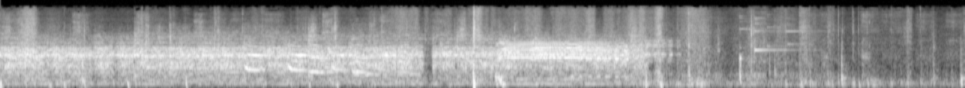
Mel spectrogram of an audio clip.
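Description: Repeated sheep bleats from a video game as the players keep destroying sheep, wavering and nasal, overlapping one another with a few sharp clicks and thuds mixed in, then thinning out toward the end.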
